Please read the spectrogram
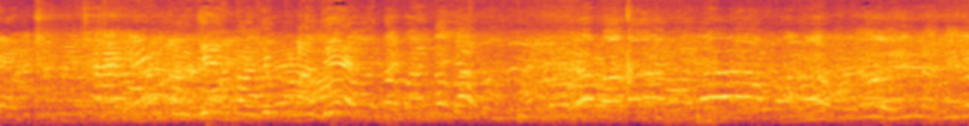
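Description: Several people talking at once: loud, overlapping chatter of voices.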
